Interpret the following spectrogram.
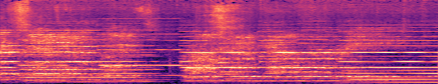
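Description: Congregation singing a hymn with organ accompaniment, in long held notes. There is a short break between lines about two and a half seconds in, then a new chord.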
